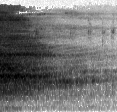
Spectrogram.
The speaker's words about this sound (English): Exhale, lion's breath. Inhale through the nose. Exhale, lion's breath.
